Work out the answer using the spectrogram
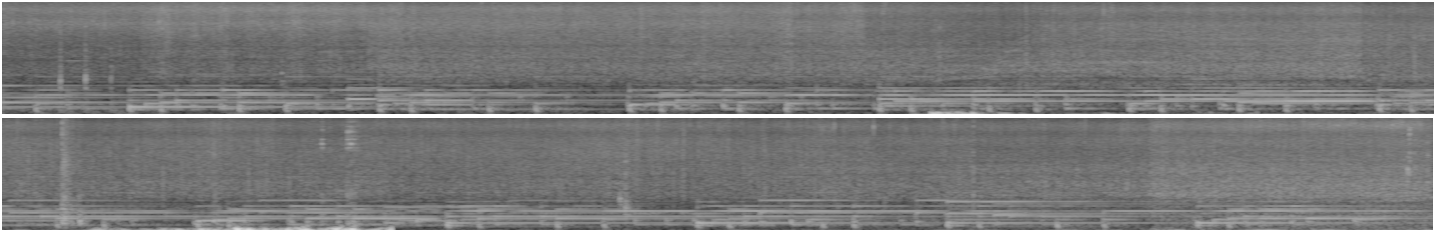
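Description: Minced pork and cabbage sizzling steadily in a frying pan, with a few louder clatters a little past the middle. Light background music plays under the sizzle.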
